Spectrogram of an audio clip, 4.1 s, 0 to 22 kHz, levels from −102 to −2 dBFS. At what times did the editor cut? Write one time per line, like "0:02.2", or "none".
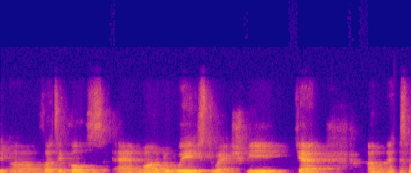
none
